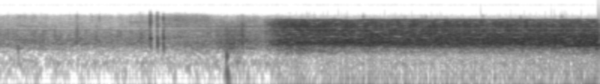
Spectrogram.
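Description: A cricket bat strikes a ball with a sharp knock.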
